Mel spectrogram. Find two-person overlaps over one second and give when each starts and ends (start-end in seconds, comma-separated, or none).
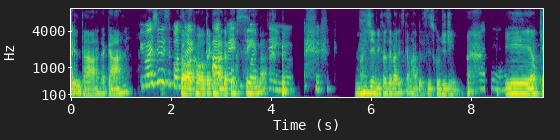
2.2-3.9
